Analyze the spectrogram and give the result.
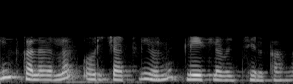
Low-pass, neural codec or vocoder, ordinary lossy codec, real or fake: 3.6 kHz; codec, 44.1 kHz, 3.4 kbps, Pupu-Codec; none; fake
